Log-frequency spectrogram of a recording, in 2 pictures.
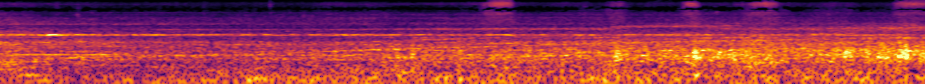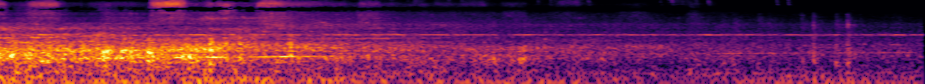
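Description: Washington Metro Red Line train pulling out of the station and accelerating away, its motor whine rising in pitch over a wheel and track rumble. It grows louder for about the first ten seconds, then fades as the train leaves, with a steady high tone heard throughout.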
